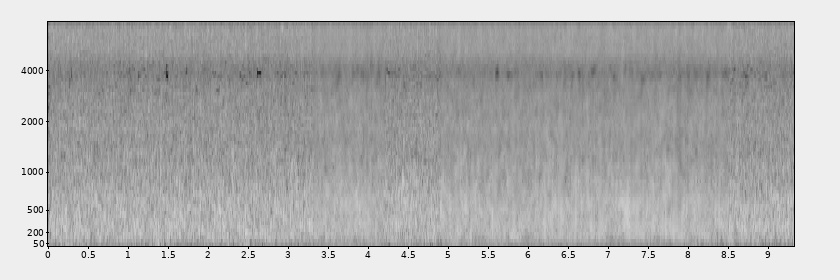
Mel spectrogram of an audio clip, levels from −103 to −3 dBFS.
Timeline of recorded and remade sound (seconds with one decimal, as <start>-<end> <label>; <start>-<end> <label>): 0.0-3.3 recorded; 3.3-4.2 remade; 4.2-4.9 recorded; 4.9-8.5 remade; 8.5-9.3 recorded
